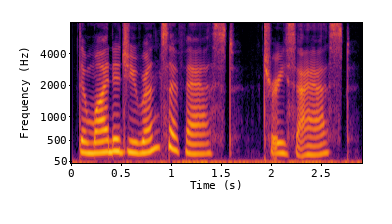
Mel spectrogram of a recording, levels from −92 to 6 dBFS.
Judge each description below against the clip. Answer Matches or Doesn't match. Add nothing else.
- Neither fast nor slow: Matches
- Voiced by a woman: Matches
